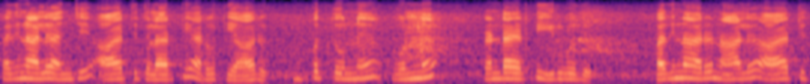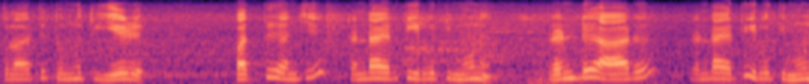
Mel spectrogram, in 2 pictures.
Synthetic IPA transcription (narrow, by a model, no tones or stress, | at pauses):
pɐðɪnaːlɯɐɲd͡ʒɯaːjɪɾɐt̪ːit̪ːɔɭːaːjɪɾɐt̪ːiɐɾɯbɐt̪ːiaːrɯ | mʊpːɐt̪ːɔnːɯɔnːɯ | ɾɛɳɖaːjɪɾɐt̪ːiɪɾɯbɐðɯ | pɐðɪnaːɾɯnaːlɯaːjɪɾɐt̪ːit̪ɔɭːaːjɪɾɐt̪ːit̪ɔnːuːt̪ːieːɻɯ | pɐt̪ːɯɐɲd͡ʒɯ | ɾɛɳɖaːjɪɾɐt̪ːiɪɾɯbɐt̪ːimuːnɯ | ɾɛɳɖɯaːrɯ | ɾɛɳɖaːjɪɾɐt̪ːiɪɾɯbɐt̪ːimuːnɯ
